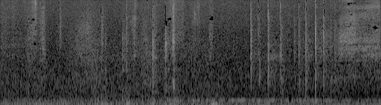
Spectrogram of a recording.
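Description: Long pink acrylic nails tap and scratch the glossy card front cover of a thick Harry Potter and the Order of the Phoenix paperback, which is then lifted to show the back cover. Short, crisp, bright clicks and light scratches sit over a steady low hum. The sound stays quiet throughout, with quick taps that die away almost at once.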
